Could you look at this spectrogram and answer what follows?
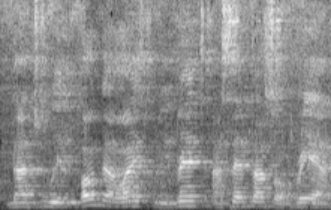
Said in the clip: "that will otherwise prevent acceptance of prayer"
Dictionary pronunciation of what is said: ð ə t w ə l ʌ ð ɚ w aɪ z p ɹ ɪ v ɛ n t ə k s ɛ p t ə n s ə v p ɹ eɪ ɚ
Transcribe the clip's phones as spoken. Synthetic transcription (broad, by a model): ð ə t w ə l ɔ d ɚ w aɪ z p ɹ ɪ v ɛ n t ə s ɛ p t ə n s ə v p ɹ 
